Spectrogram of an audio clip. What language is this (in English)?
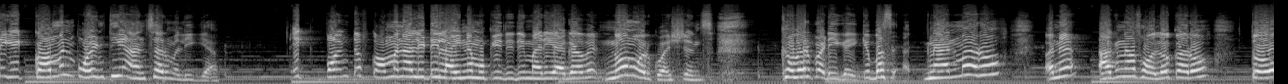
Gujarati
